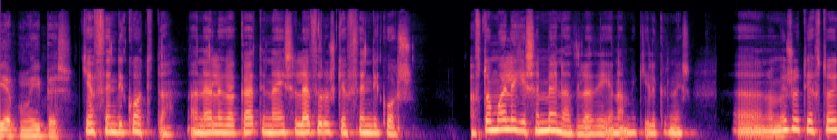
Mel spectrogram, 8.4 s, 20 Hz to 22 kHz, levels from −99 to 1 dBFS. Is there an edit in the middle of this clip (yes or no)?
no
